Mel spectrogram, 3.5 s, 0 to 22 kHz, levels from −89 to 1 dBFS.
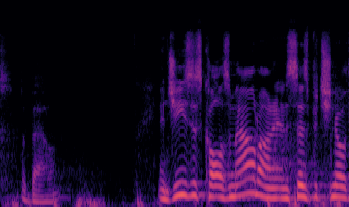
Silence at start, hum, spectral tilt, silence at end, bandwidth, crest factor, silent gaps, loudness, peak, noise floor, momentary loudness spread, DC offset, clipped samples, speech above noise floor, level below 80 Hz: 0 s; none; -5 dB/octave; 0 s; 12.5 kHz; 14 dB; none; -37 LUFS; -24 dBFS; -60 dBFS; 21 LU; under 0.1%; under 0.1%; 23 dB; -60 dBFS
